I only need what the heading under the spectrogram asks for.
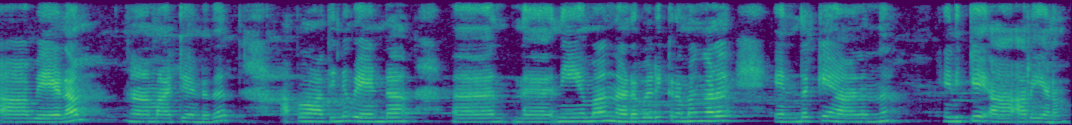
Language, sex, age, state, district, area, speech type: Malayalam, female, 18-30, Kerala, Pathanamthitta, rural, spontaneous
